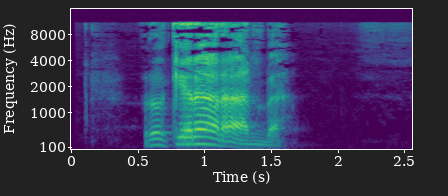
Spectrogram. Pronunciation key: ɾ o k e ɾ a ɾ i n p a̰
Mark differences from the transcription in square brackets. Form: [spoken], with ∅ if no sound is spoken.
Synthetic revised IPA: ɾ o k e ɾ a ɾ [a] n [b] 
